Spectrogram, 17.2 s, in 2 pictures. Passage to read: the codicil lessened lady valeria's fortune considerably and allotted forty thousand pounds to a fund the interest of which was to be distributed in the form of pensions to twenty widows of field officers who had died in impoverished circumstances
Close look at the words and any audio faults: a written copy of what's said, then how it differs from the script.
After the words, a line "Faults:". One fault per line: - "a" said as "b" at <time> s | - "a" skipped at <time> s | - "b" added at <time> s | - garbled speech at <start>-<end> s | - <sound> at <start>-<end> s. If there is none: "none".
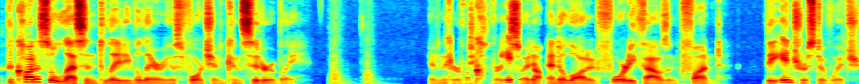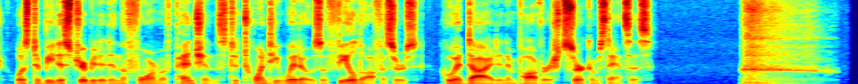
the codicil lessened lady valeria's fortune considerably [garbled] and allotted forty thousand a fund the interest of which was to be distributed in the form of pensions to twenty widows of field officers who had died in impoverished circumstances
Faults:
- thud at 3.3-4.0 s
- garbled speech at 4.3-5.4 s
- "pounds to" skipped at 6.8 s
- sigh at 16.0-17.0 s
